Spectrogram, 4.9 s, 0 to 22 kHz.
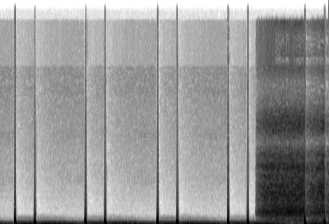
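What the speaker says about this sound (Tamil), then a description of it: "உங்கள் 3 பேர்த்துக்குமே உங்களோட ஹார்ட் பீட் ரொம்ப ரைஸப் ஆகுது" A heartbeat sound effect thumps in paired double beats, lub-dub, repeating roughly every second over a low steady hum, with a hiss of noise rising in near the end.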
